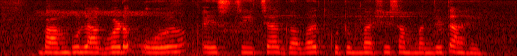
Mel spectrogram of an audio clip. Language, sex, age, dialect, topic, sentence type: Marathi, female, 18-24, Varhadi, agriculture, statement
